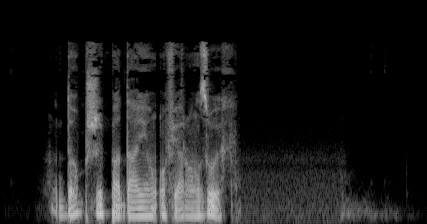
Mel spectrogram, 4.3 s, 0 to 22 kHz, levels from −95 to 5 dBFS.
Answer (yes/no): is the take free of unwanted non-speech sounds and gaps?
yes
